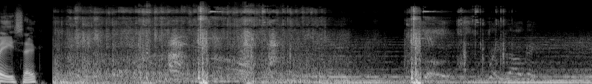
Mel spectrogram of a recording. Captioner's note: tense dramatic music; guns blasting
